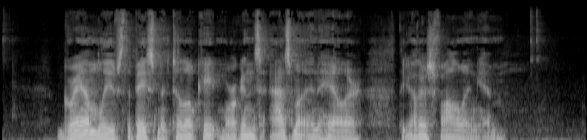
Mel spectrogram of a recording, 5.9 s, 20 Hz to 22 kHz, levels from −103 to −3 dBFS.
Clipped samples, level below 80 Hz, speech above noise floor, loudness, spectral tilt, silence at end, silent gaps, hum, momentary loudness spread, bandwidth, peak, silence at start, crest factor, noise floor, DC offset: under 0.1%; -50 dBFS; 30 dB; -33 LUFS; -5.5 dB/octave; 0.8 s; none; none; 14 LU; 16 kHz; -14 dBFS; 0.6 s; 18 dB; -63 dBFS; under 0.1%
